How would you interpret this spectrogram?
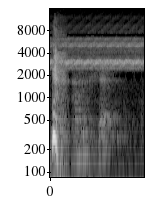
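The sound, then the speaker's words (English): A shrill, steady electronic alarm tone, called the ball alarm, holds unbroken for the full two seconds, opening with a short grunt-like vocal burst, with faint murmuring underneath. “What happened? The ball alarm. Do we have to stop?”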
